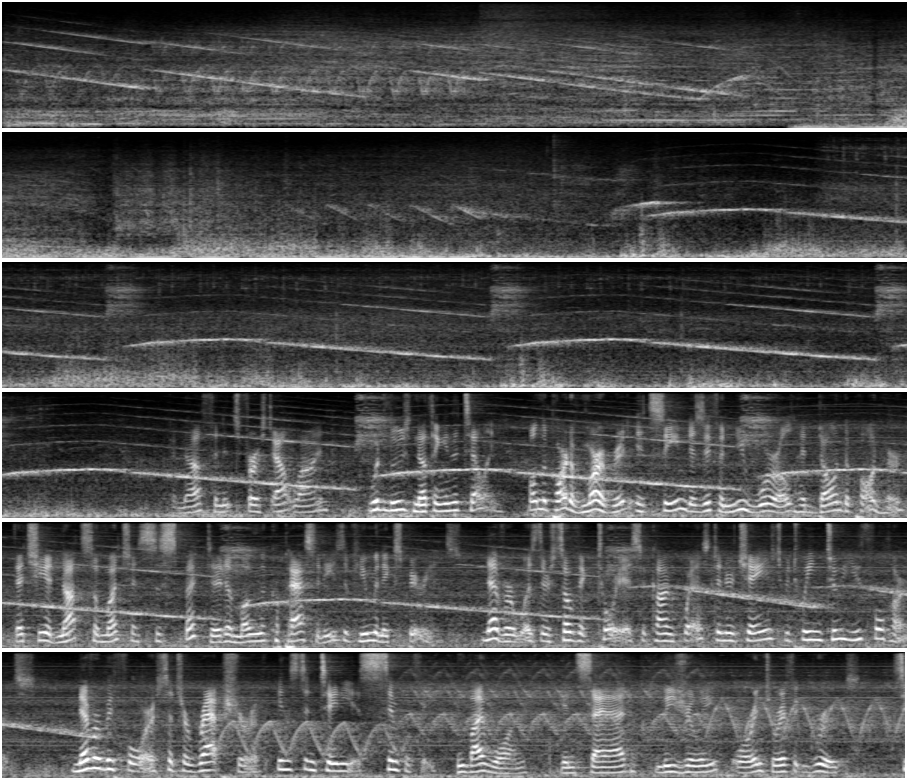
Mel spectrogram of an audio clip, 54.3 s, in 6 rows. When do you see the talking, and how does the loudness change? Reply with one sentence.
The talking can be heard from 28.9 to 54.2 s, at a steady volume.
